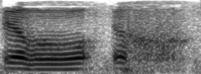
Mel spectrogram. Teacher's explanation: وأدنى الحلق يخرج منه الغين والخاء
